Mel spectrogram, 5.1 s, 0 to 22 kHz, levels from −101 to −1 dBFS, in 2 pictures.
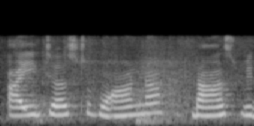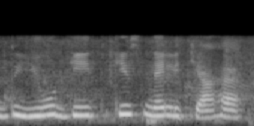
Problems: background sounds at intervals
